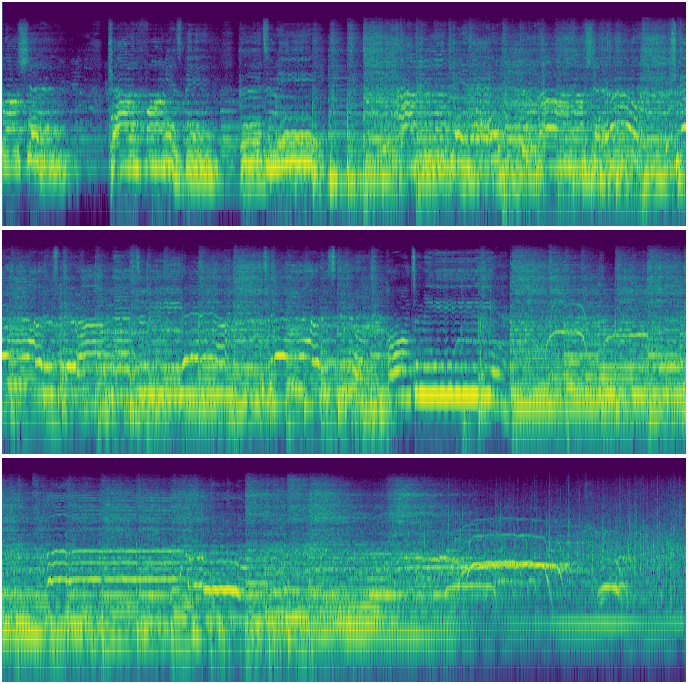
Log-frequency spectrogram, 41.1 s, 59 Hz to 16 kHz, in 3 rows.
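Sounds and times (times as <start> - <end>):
person singing: 0.0 - 6.7, 7.3 - 34.3
live band playing: 0.0 - 41.0.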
